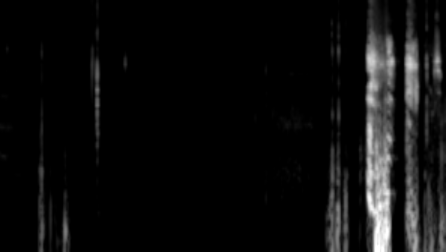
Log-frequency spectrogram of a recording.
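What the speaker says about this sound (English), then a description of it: "Sorry, a bit of cough there." A man coughs near the microphone, a few faint clicks and a short throat noise early on, then quiet, and a burst of several loud coughs near the end.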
